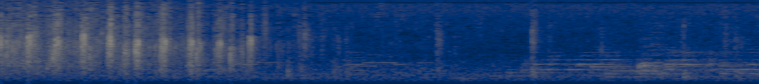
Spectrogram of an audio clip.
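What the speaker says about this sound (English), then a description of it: "A round of applause as he comes to the stage kindly" Applause at a formal event in Kenya as a guest comes to the stage, with a few seconds of claps and cheering, then a quieter crowd murmur.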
